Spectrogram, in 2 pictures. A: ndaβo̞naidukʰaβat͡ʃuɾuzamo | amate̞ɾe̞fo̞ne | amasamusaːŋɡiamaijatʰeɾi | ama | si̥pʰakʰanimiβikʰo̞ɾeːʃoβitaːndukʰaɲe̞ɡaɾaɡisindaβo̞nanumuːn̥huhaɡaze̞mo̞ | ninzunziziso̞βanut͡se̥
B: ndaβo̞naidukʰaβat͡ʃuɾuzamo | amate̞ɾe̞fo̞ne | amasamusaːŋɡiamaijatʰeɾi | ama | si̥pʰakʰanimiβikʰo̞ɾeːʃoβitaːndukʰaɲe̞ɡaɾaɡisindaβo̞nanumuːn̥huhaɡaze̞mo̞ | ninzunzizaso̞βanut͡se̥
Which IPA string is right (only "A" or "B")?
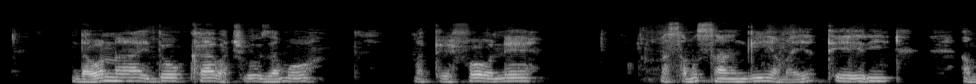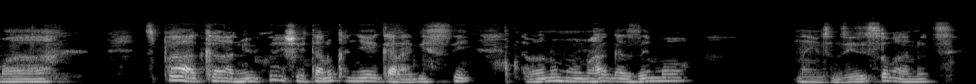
A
